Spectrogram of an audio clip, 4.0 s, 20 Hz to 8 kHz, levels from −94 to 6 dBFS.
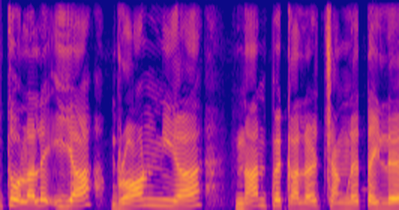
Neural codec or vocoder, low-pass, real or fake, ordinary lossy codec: none; none; real; none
